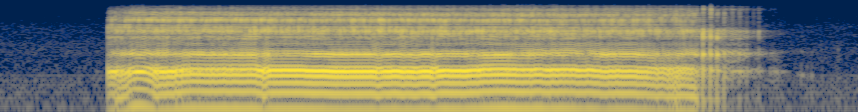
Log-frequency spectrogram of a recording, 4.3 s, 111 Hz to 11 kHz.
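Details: A loud burp from a world-record attempt measured with a decibel meter, with readings of about 113 to 127 dB across the attempts: one long, loud, deep, steady belch lasting about three seconds; burping.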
